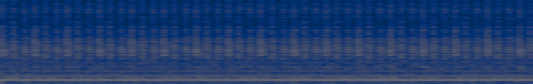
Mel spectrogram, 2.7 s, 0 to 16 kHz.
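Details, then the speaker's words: Injectors from a 2002 GM 6.0L LS drive-by-cable engine on the cleaning rig; rapid, even ticking over steady electrical hum. Camera frame rate likely only made it look like misfiring; all pulsing cleanly. Normal injector pulsing. "Hard to tell. Hard to see. But those are the injectors firing."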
